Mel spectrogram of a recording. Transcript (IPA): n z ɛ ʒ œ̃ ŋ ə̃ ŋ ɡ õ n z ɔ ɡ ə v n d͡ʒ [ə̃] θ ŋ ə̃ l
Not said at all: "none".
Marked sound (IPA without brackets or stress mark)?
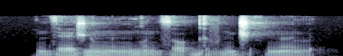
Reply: ə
